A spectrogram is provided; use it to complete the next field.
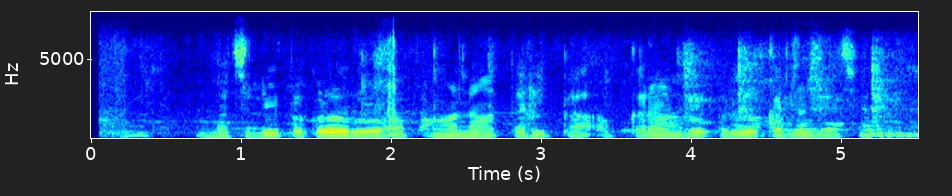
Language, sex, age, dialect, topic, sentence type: Maithili, male, 25-30, Angika, agriculture, statement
